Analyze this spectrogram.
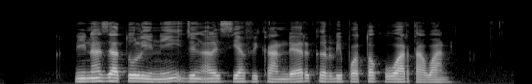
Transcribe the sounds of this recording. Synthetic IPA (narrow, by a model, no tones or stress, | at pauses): ninazat̪ulinid͡ʒɨŋa̰lisiafikandɛrkɨrdipɔt̪ɔkuwart̪awan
